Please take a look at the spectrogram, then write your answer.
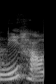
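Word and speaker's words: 你好: para a curiosidade de vocês, né, essa expressão se fala ni hao, esse é o ni de você, esse é o hao de bem, bom, né?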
